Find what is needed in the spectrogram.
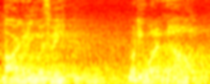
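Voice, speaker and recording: A man performs a put-on character voice at a moderate pace. Strong echo and loud background noise fill the recording. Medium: virtual streamer. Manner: curt, stern.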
